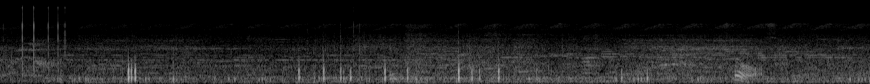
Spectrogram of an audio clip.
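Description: Steady hum of a large hardware store's interior, with scattered light clicks and knocks throughout, and one spoken word near the end.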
